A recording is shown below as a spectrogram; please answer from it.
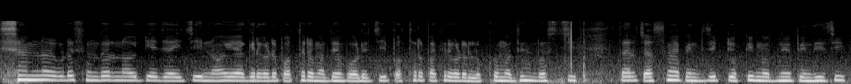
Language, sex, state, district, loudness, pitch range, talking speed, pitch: Odia, male, Odisha, Khordha, -14 LUFS, 170-190 Hz, 175 wpm, 175 Hz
